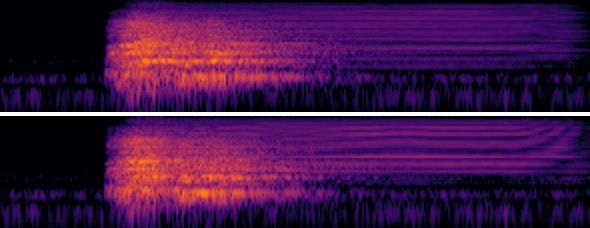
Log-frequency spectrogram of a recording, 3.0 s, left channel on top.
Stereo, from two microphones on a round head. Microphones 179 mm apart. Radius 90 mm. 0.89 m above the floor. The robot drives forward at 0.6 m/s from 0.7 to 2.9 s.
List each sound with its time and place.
0.5 s a squeak: 25° right (ahead or behind), 0.9 m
